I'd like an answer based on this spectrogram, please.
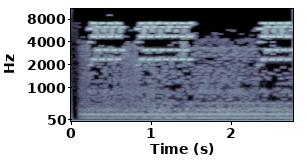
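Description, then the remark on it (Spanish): A cell phone ringtone trills in repeated electronic bursts, loud, over a steady low engine hum inside a car moving on the road while its driver is driving. “Ese llamado cerró el negocio de tu vida. No uses el celular cuando manejes.”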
